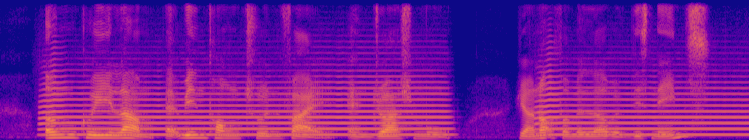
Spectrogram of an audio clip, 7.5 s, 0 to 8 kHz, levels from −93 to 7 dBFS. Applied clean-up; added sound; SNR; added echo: none; Trumpet; 2 dB; none.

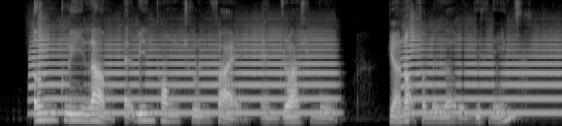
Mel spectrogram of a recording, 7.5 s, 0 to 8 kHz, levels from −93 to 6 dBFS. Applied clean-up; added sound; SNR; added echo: neural mask model RNNoise.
